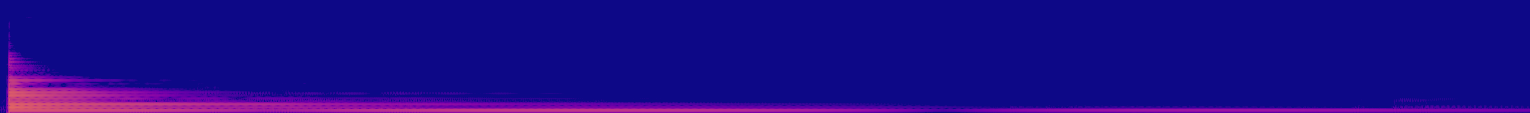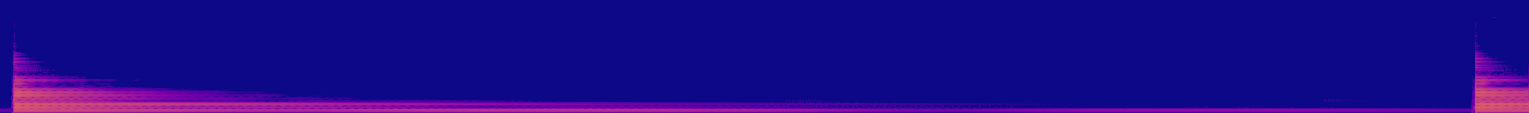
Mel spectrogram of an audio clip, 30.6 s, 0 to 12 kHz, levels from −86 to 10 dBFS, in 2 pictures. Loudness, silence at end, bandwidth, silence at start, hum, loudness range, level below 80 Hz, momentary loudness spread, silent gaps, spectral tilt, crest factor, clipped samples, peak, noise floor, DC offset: -40 LUFS; 0 s; 2.1 kHz; 0.05 s; 50 Hz at -95 dBFS; 25 LU; -64 dBFS; 28 LU; none; -8.5 dB/octave; 26 dB; under 0.1%; -14 dBFS; -72 dBFS; under 0.1%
